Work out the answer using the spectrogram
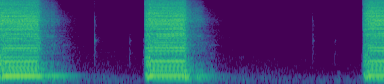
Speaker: So every time power goes to it, the mechanism inside, it looks like one of the gears broken, or a couple of the teeth are missing, so it spins on its own, as you can see.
